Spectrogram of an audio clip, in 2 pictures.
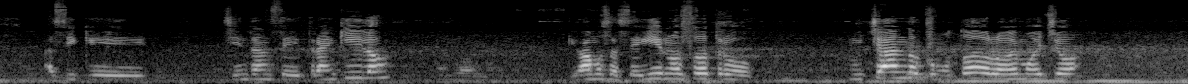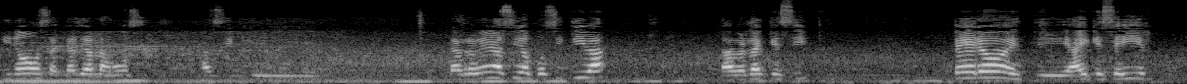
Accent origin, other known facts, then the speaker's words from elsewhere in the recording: Jujuy, Argentina; con nuestra provincia, con nosotros que somos jujeños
